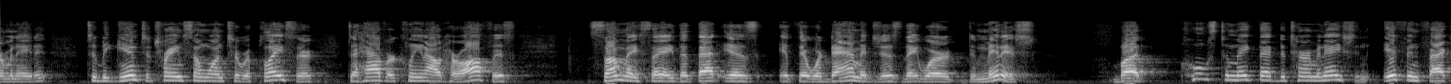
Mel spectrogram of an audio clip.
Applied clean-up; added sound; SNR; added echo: none; none; none; none.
